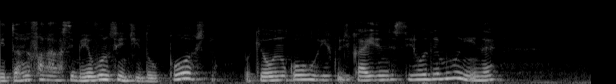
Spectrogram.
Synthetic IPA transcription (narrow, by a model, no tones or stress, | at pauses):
ẽnt̪ɐ̃w̃ewfalavɐasĩbẽj̃ewvownʊsẽnt͡ʃiɾd̪ʊopost̪ʊ | poɾkeewnɐ̃w̃kohʊɦiskʊd͡ʒɪkaiɾd̪ẽd̪esɪhod̪emũĩnɛ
